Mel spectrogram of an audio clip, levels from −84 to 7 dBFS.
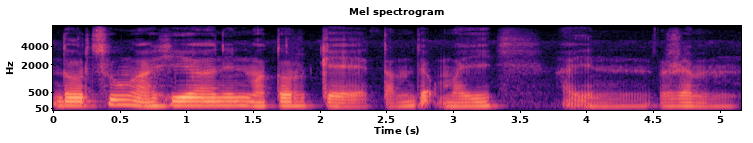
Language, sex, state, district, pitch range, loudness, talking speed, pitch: Mizo, male, Mizoram, Aizawl, 95-110 Hz, -18 LUFS, 115 wpm, 100 Hz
